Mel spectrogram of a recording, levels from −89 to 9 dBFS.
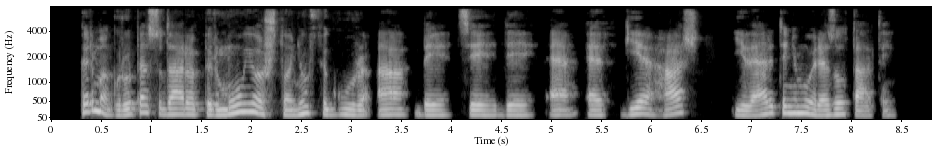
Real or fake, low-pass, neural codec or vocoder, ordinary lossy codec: fake; 7.2 kHz; codec, 16 kHz, 4 kbps, FreqCodec, larger model; MP3, 64 kbps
